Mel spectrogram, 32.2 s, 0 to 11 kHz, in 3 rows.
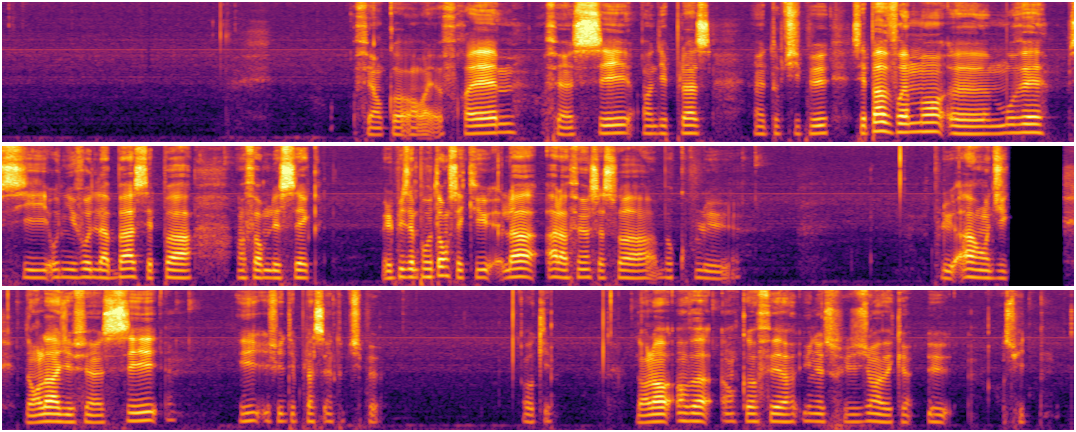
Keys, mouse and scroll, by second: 0.1 Tab, 0.8 scroll down 2, 1.7-2.1 scroll up 5, 2.1 Tab, 2.5 scroll up 1, 2.9 z, 3.4 right click, 4.8 right click, 5.0 c, 6.9-10.7 drag, 10.7 right click, 11.3 c, 17.2-18.0 scroll down 2, 18.0 right click, 21.6 right click, 22.0 c, 22.2 c, 23.7 g, 25.0 scroll down 2, 25.4 Tab, 25.7-26.1 scroll down 3, 26.3 scroll down 1, 27.3-27.7 scroll up 5, 27.7 Tab, 28.4 alt+right click, 29.5 e, 30.8 e.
